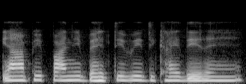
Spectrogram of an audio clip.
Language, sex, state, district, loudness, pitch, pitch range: Hindi, female, Karnataka, Bangalore, -15 LUFS, 190 Hz, 180-195 Hz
